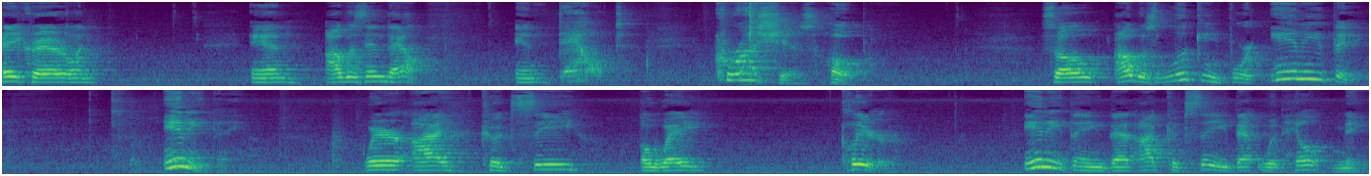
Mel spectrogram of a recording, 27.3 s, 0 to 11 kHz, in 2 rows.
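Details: Aphasia after a stroke in a man of about 61 at onset, diagnosed 26 months earlier; initially unable to talk, write or communicate, now relearning speech, reports mixing up words and slowing down to avoid slurring.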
